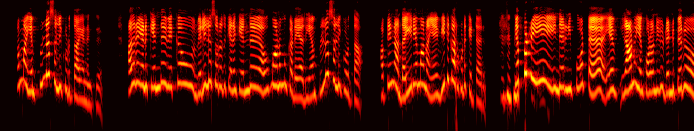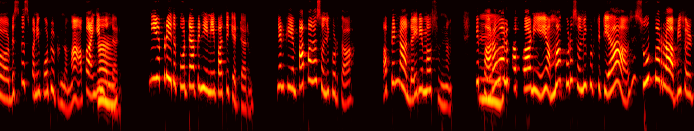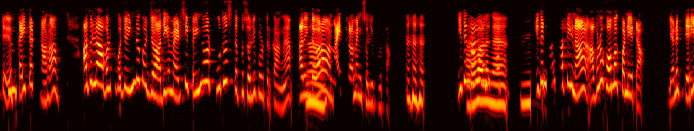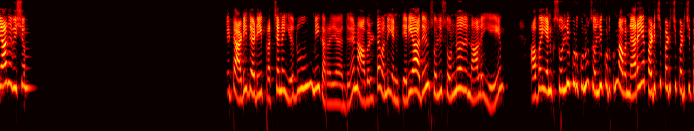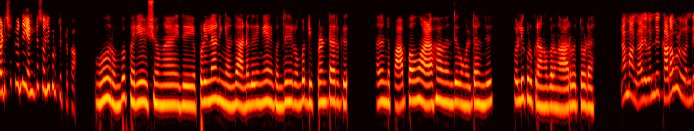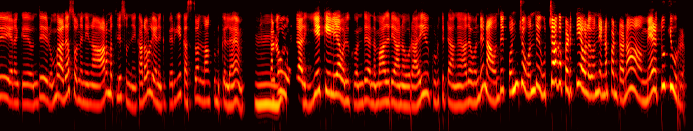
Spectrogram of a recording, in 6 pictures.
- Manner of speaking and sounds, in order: joyful: "என் புள்ள சொல்லிக் குடுத்தா"; laugh; in English: "டிஸ்கஸ்"; joyful: "ஏய், பரவால்ல பாப்பா, நீ அம்மாக்கு … சொல்ட்டு கை தட்டினாரா"; drawn out: "ம்"; chuckle; drawn out: "அ"; laugh; other background noise; in English: "டிஃப்ரெண்ட்டா"
- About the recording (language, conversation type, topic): Tamil, podcast, பிள்ளைகளின் வீட்டுப்பாடத்தைச் செய்ய உதவும்போது நீங்கள் எந்த அணுகுமுறையைப் பின்பற்றுகிறீர்கள்?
